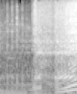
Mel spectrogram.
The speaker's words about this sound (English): A chainsaw! A classic choice.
